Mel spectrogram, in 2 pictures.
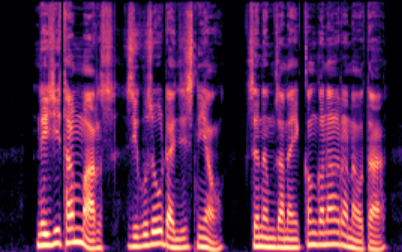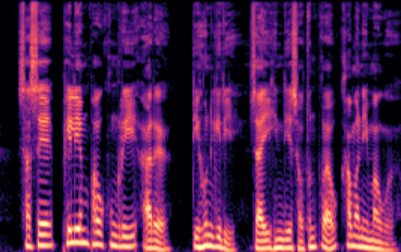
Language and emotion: Bodo, neutral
